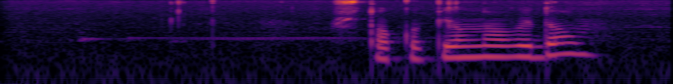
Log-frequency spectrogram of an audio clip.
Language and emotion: Russian, neutral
